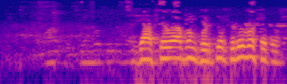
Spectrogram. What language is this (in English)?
Marathi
